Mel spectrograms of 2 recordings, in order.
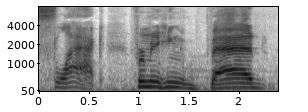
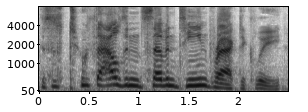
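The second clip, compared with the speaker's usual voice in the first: angry rant; 5 semitones higher than usual. Real, not acted. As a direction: vent furiously at the developers. Ranting at game developer.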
